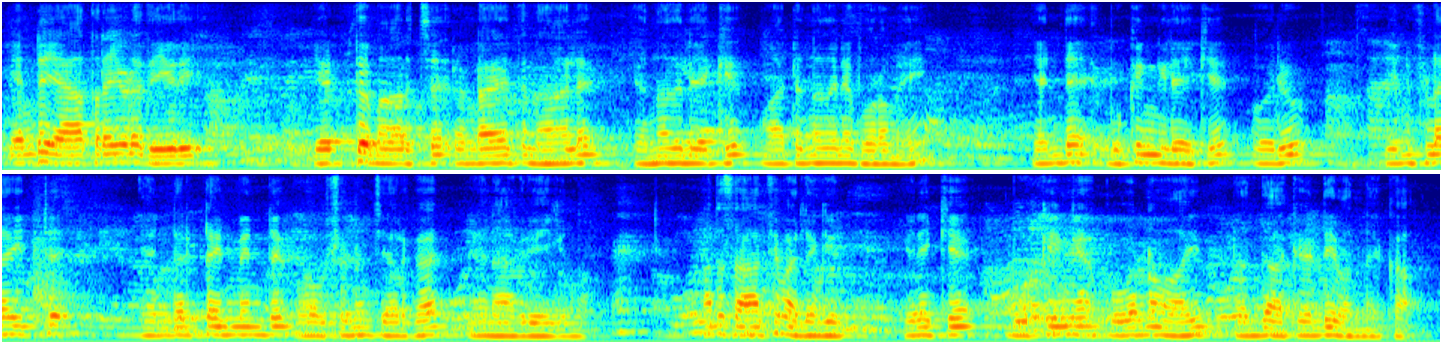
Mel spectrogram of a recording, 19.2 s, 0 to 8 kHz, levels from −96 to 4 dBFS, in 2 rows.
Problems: constant background noise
